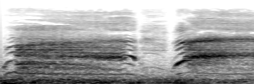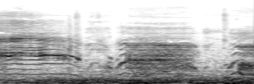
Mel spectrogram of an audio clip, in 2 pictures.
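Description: A toddler crying and wailing in four long, drawn-out, high-pitched cries, over a steady low rumble.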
